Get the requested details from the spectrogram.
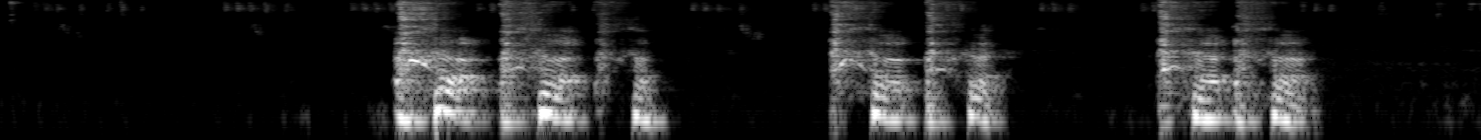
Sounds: Cough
